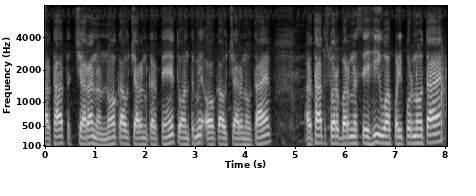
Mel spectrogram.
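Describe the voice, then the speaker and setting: A man teaching a grammar lesson with a Bihari Hindi accent, slow and deliberate, drawing out each example and repeating his points. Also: mid-range voice, a little mellow, clean tone, dry recording.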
